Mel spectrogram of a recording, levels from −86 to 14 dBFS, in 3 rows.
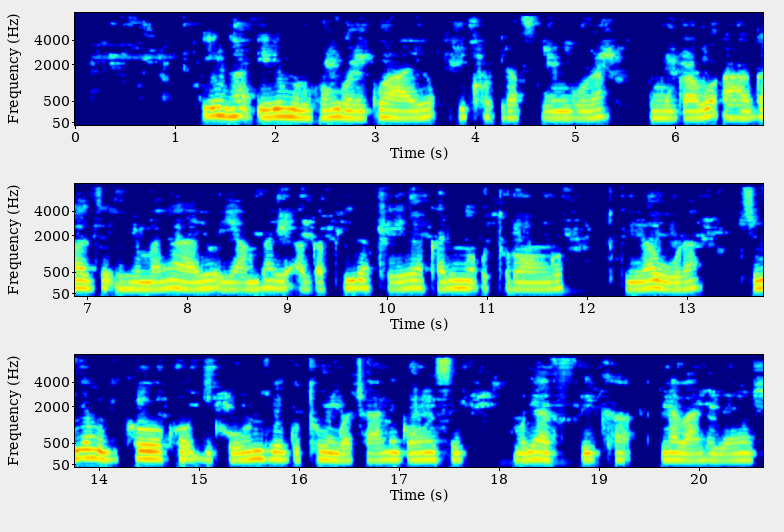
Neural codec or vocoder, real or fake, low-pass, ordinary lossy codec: none; real; 7.2 kHz; MP3, 48 kbps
